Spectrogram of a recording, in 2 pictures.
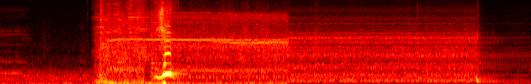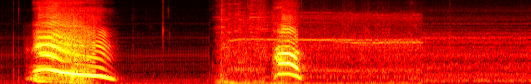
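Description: A creature lets out a sudden, loud, piercing shriek.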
